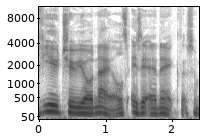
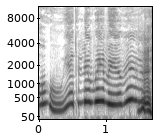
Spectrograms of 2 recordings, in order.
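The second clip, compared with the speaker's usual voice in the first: mocking baby talk, higher pitched and louder; 6 dB louder than usual. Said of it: "do fucking baby voice".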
